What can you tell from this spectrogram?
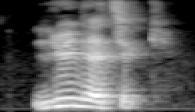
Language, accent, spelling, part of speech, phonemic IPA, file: French, Canada, lunatique, adjective / noun, /ly.na.tik/, LL-Q150 (fra)-lunatique.wav
- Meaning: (adjective) moody; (noun) lunatic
